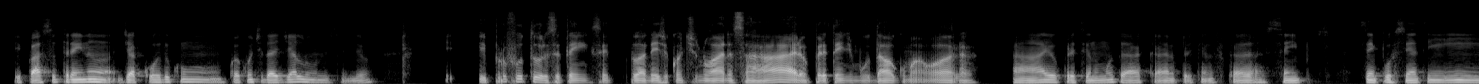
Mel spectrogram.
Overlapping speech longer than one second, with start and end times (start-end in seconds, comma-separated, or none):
none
